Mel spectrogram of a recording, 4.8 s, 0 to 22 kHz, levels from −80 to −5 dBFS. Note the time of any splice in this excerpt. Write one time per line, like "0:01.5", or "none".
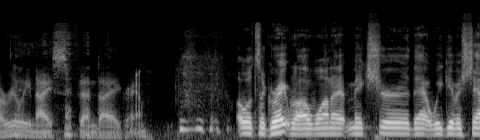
0:02.4
0:02.9

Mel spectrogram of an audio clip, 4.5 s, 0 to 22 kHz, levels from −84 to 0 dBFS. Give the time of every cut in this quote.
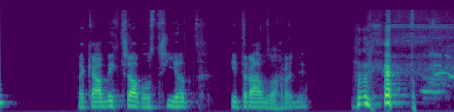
0:01.4
0:02.7

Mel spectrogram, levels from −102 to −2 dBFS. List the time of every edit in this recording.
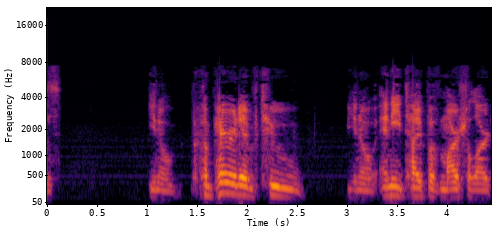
0:01.4

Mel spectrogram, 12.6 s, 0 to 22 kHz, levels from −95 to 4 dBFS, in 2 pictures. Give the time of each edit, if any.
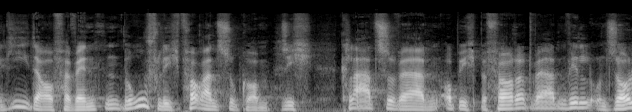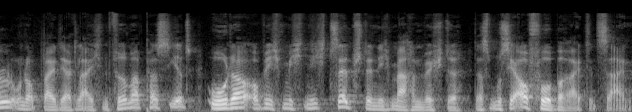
0:01.8
0:02.8
0:06.7
0:08.3
0:09.6
0:11.0

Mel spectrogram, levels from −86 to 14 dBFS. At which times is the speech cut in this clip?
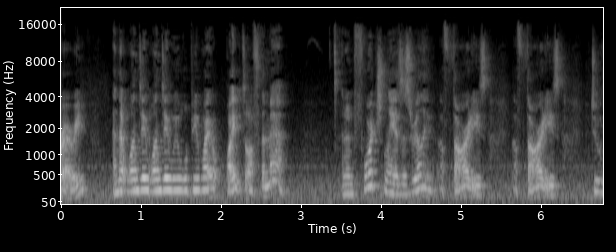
0:01.1
0:05.6

